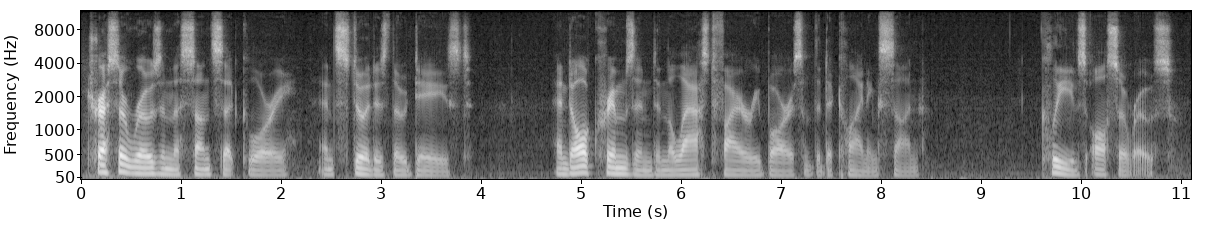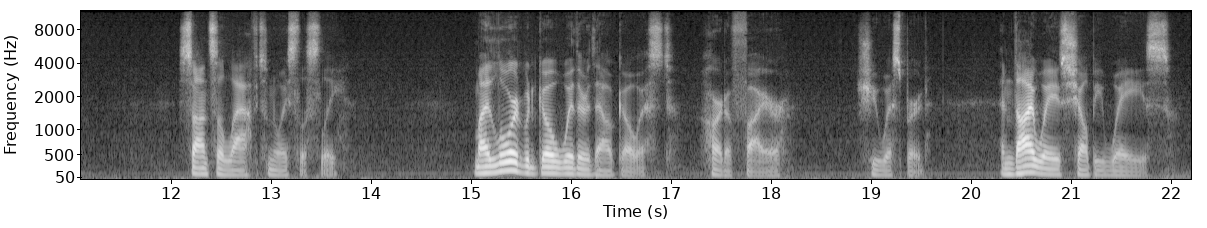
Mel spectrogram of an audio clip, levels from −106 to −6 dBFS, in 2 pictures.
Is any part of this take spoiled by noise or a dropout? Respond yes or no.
no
